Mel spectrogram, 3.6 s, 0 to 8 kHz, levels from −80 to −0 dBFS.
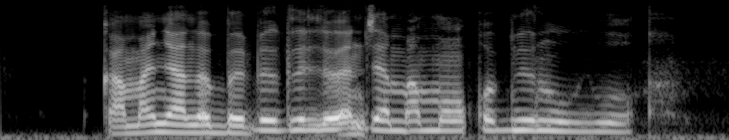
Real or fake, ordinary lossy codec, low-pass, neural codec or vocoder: fake; none; 7.2 kHz; autoencoder, 22.05 kHz, a latent of 192 numbers a frame, VITS, trained on many speakers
